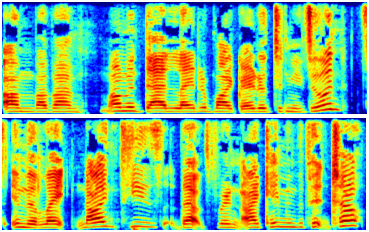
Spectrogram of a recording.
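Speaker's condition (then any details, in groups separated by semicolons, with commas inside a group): Cerebral palsy; diagnosed with cerebral palsy after birth in New Zealand, complex medical needs from childhood; ongoing therapy, attends therapy office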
